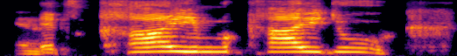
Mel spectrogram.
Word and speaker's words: Kim Ki-duk: That pronunciation is awful, Ron. It's Kim Ki-duk.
